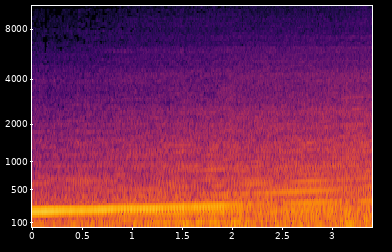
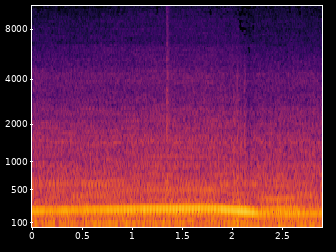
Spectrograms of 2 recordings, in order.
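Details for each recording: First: Ford F-250 pickup with about 280,000 miles, road test: engine climbs hard under full throttle, then pitch drops abruptly near four seconds as it shifts; shift rougher under hard acceleration, having lost some of its horsepower. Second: High-mileage (~300,000 miles) Ford F-250, 5.4 L V8 with five-speed automatic, going uphill: steady drone drops cleanly at upshift, no slip or flare; shifts smoothly, transmission in good shape.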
